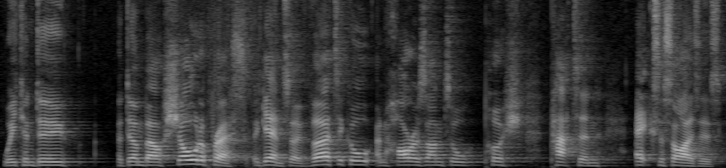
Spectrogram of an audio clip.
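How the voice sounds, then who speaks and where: A man in his thirties speaking as a fitness coach, explaining in a measured, methodical way to camera. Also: on the high side, darkish tone. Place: small indoor room with a whiteboard.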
